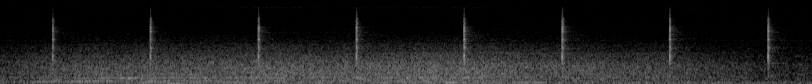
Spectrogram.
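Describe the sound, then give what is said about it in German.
An analog alarm clock ticks steadily in a darkened bedroom, about once per second, eight crisp clicks over a faint low hum. No one speaks. “Jetzt hörte er seinen Wecker ticken.”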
